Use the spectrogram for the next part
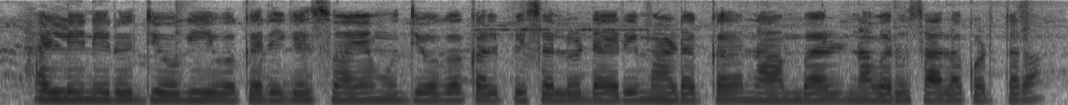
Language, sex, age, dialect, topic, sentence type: Kannada, female, 36-40, Central, agriculture, statement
